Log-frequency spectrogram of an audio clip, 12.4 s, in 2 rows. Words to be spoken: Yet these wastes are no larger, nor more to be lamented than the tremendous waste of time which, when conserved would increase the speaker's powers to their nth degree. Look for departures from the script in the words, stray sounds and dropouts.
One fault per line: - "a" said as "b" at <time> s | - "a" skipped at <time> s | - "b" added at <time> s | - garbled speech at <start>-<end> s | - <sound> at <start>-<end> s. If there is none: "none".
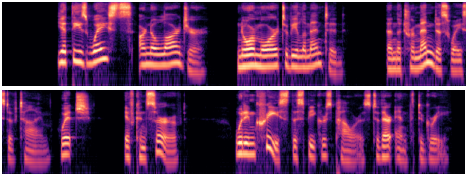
- "when" said as "if" at 7.8 s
